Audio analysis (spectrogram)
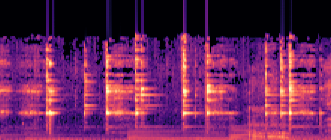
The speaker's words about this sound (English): Goes over to a cupboard and grabs a cup. Slams it on the counter and starts to pour a coffee.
